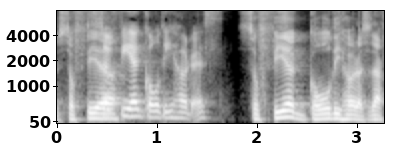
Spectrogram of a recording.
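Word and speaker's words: Sophia Goldie Hodes: said that you really safotas is how you pronounce yeah everyone what is your full name sophia sophia goldie hodus sophia goldie hoda is that from goldie hawn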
